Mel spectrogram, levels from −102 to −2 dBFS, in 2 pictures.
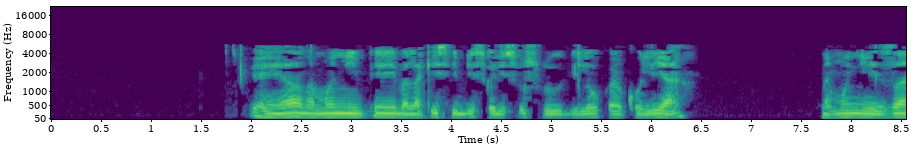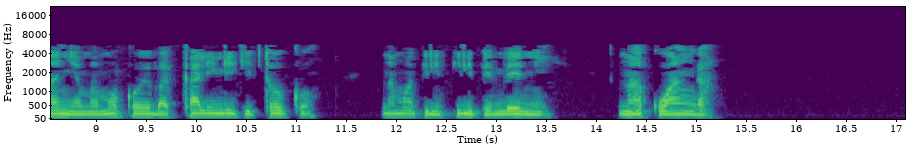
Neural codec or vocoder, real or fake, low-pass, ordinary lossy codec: none; real; 5.4 kHz; MP3, 24 kbps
